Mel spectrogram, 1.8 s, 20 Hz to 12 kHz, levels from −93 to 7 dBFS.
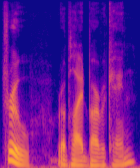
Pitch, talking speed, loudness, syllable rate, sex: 100 Hz, 105 wpm, -21 LUFS, 5.0 syllables/s, male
